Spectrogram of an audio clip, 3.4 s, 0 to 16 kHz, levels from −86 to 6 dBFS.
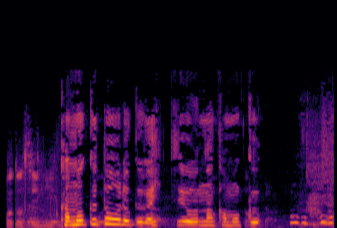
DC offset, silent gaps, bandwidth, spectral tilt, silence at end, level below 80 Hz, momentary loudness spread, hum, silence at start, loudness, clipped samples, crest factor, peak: under 0.1%; none; 10 kHz; -3.5 dB/octave; 0 s; -74 dBFS; 17 LU; none; 0.1 s; -22 LUFS; under 0.1%; 20 dB; -4 dBFS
